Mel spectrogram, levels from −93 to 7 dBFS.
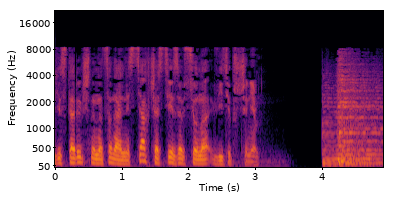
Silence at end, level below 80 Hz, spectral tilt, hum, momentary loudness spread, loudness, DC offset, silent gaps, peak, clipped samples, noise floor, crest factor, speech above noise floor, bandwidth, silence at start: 0 s; -48 dBFS; -5 dB/octave; none; 9 LU; -26 LUFS; under 0.1%; none; -8 dBFS; under 0.1%; -74 dBFS; 18 dB; 49 dB; 8.8 kHz; 0 s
